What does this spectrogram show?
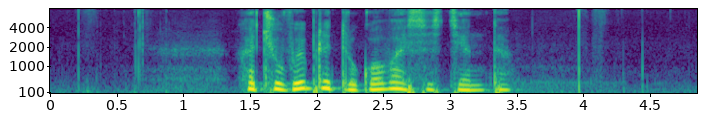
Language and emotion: Russian, neutral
